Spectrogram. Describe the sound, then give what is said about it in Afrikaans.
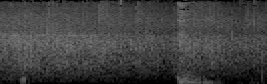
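Faint, steady applause for a church band, a soft continuous patter of many hands at low volume throughout. “Kom ons gee vir hulle 'n lekker applous.”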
